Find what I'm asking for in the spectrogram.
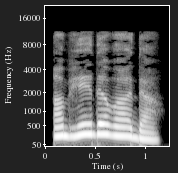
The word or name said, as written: ಅಭೇದವಾದಿ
